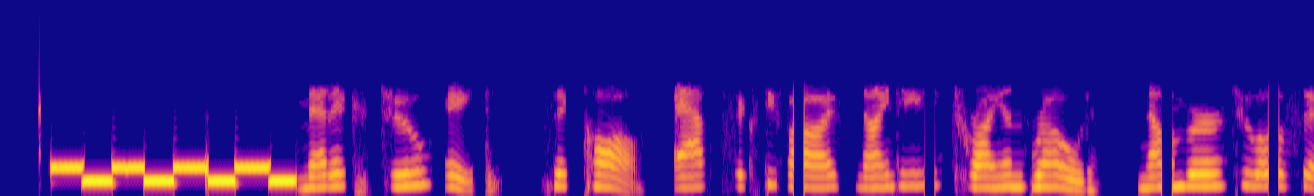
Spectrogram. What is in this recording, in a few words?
EMS ALERT, p25; wake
